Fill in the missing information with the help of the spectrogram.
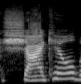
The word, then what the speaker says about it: Schuylkill: It's spelled like Schuylkill, but it's actually Schuylkill is how you pronounce it.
